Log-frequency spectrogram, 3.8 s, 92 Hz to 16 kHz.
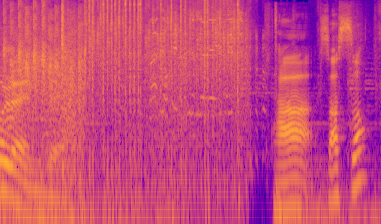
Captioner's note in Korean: m249 한무 연사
